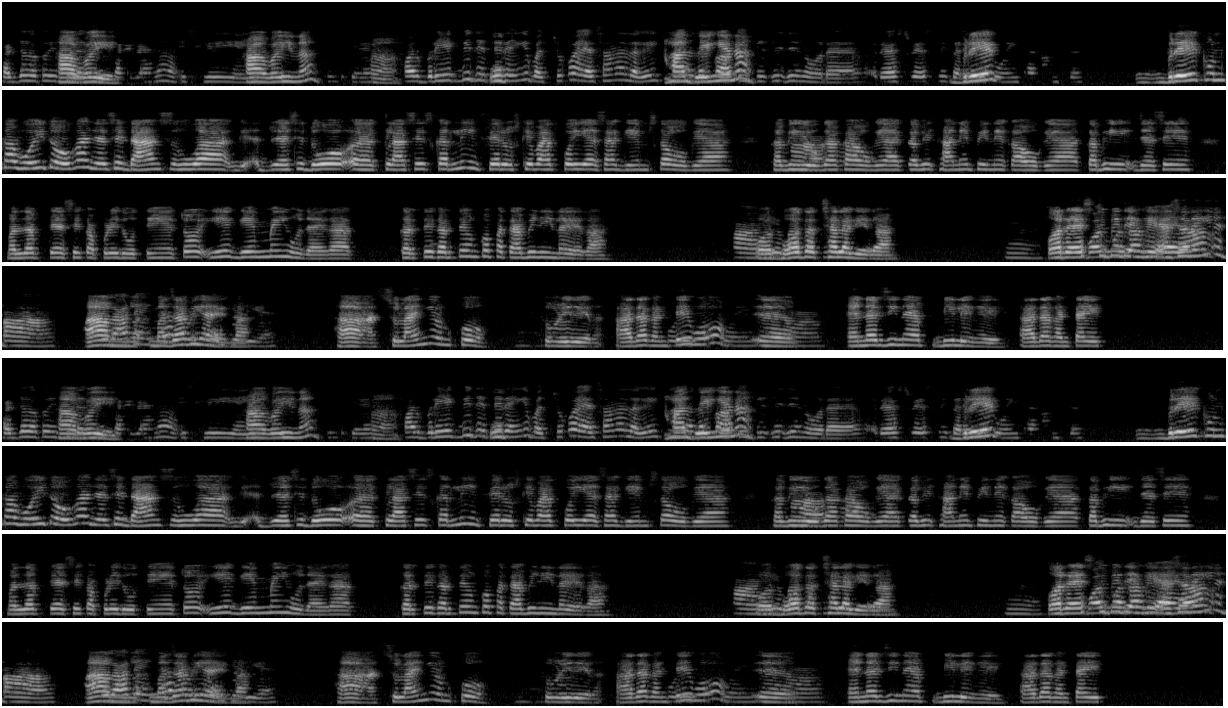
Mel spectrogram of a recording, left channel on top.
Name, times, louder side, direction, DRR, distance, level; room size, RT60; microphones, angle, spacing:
voice 1, 0.0-1.0 1.3-2.6 3.5-3.7 4.0-10.0 10.7-10.8 20.1-20.8 31.8-32.6 32.9-33.3 34.5-34.9 35.3-37.2 37.7-39.5 43.4-43.7 43.9-44.9, equal, 5° left, 1.0 m, -32 dB
voice 2, 0.6-1.2 2.4-3.2 3.7-4.0 4.9-5.0 6.6-7.5 9.5-9.9 11.3-19.5 20.0-24.1 24.5-28.0 28.5-30.5 32.0-33.4 34.9-36.7 37.5-39.2 40.0-41.6 42.1-44.7 45.2-47.7, left 3 dB, 35° left, 0.7 m, -27 dB
6.0 x 2.6 x 3.3 m
head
